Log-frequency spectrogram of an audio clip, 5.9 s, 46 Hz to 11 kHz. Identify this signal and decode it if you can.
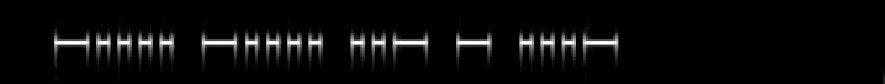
Morse code, heard as a keyed tone, about 17 wpm, 700 Hz. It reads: 66UTV
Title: Five Challenging Letter-Number Combinations 17wpm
